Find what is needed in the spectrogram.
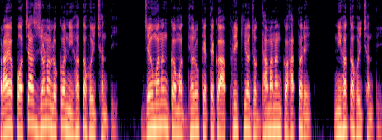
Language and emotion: Odia, neutral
